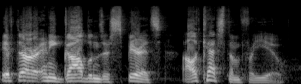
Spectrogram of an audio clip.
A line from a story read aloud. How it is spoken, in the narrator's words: Yin replied with a laugh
